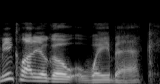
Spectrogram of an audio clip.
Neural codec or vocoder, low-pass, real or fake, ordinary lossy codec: none; 7.2 kHz; real; AAC, 48 kbps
